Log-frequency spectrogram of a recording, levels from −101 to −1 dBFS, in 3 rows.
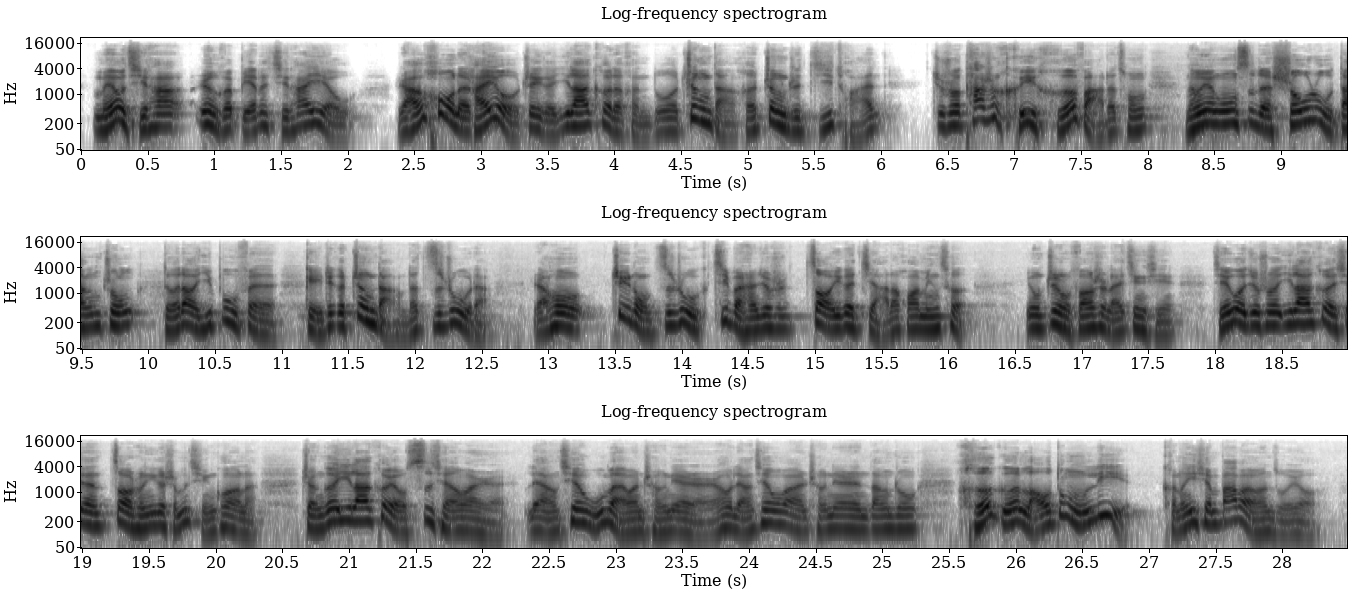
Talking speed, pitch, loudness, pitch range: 325 characters per minute, 150 Hz, -19 LUFS, 125-175 Hz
